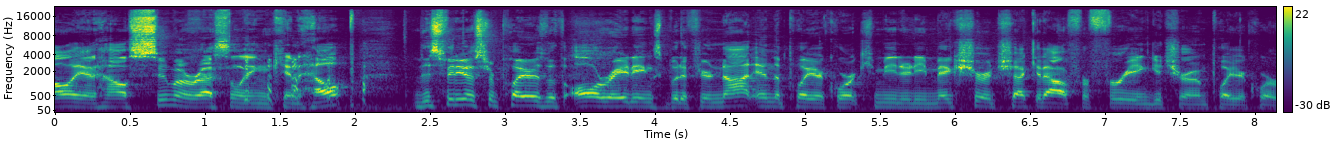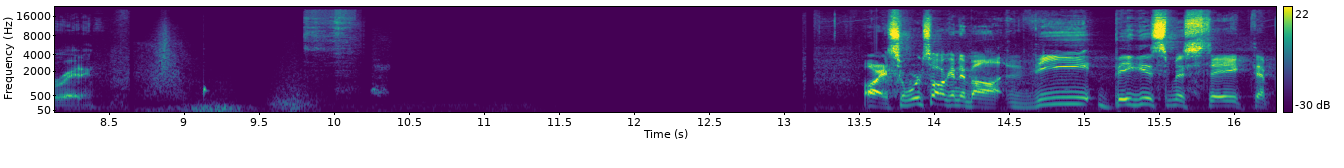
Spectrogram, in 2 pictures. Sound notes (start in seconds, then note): 1.0 laughs; 8.6 air whooshing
